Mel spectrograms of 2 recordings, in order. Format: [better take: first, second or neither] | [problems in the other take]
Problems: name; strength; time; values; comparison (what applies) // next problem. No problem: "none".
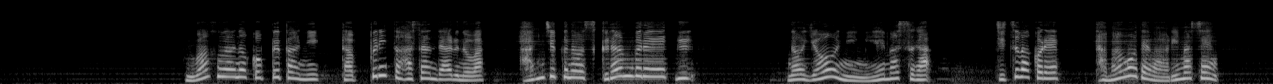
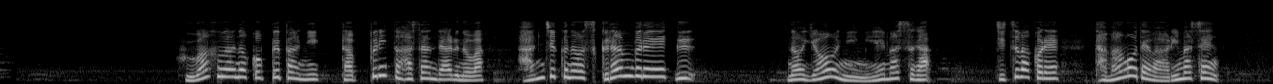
second | noise reduction (neural separator model SepFormer DNS4)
